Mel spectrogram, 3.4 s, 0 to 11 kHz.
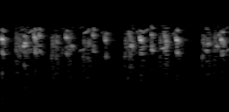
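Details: Peregrine falcons, a pair meeting at a nest at UC Berkeley, USA, 2 November 2022, filmed on a nest cam: bursts of grating, rasping notes in quick succession, broken by two short pauses, with nothing else audible.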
